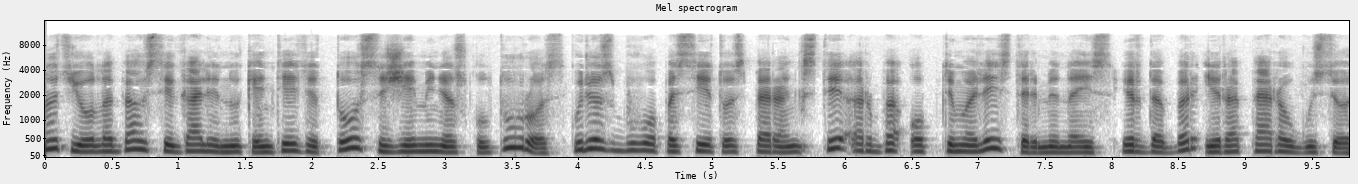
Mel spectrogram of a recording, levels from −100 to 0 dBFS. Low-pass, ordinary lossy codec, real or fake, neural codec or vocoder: 10.8 kHz; AAC, 64 kbps; real; none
